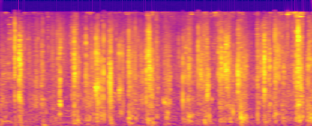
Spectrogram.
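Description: Horses walking on dry, stony desert sand: irregular hoof steps knocking and crunching, several a second.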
